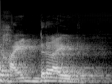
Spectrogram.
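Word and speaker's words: hydrido: जब आप आईयूपीएससी करोगे तो आपको ये ऐसे ही प्रोनाउंस करना है, हाइड्राइड नहीं हाइड्राइडो, क्लोराइड नहीं क्लोराइडो, कार्बोनेट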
